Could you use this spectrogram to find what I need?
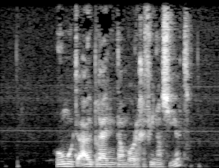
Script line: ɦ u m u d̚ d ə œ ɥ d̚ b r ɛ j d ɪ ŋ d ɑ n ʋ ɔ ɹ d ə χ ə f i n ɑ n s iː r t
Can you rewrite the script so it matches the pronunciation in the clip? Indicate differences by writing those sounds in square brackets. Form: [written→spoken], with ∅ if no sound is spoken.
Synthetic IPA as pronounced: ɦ u m u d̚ d ə œ ɥ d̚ b r ɛ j d ɪ ŋ d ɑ n ʋ ɔ ɹ d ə χ ə f i n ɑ n s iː [r→ɹ] t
